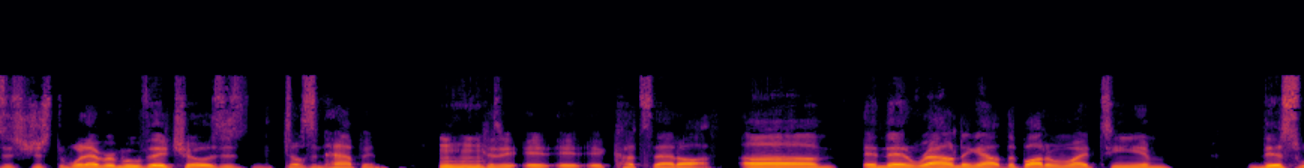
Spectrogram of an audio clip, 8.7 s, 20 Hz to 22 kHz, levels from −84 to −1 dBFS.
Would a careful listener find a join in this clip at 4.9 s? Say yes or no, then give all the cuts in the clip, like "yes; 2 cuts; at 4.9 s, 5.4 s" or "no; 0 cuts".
yes; 1 cut; at 4.9 s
